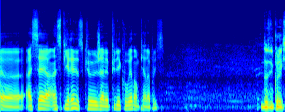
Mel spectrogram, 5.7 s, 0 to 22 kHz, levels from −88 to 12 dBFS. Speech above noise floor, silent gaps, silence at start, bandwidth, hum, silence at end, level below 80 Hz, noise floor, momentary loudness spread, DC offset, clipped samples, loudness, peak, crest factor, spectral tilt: 33 dB; none; 0 s; 14 kHz; none; 0 s; -70 dBFS; -61 dBFS; 9 LU; under 0.1%; under 0.1%; -28 LUFS; -10 dBFS; 20 dB; -6 dB/octave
